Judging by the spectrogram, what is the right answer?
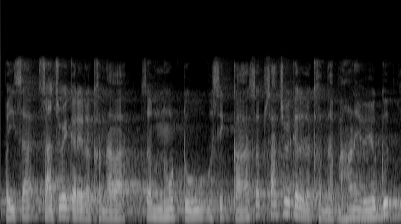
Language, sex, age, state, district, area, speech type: Sindhi, male, 18-30, Gujarat, Junagadh, rural, spontaneous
